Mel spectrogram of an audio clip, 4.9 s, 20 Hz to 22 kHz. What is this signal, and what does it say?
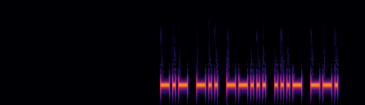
Morse code, heard as a keyed tone, about 29 wpm, 700 Hz. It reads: KD7VG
